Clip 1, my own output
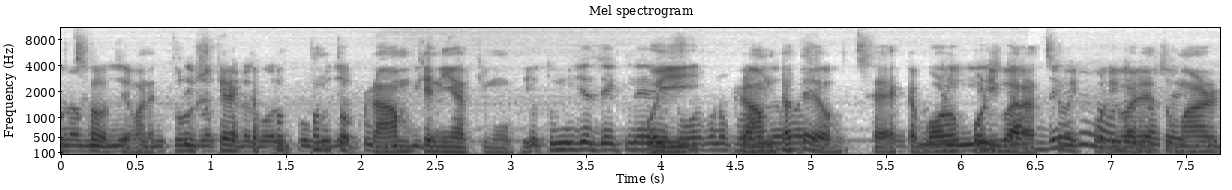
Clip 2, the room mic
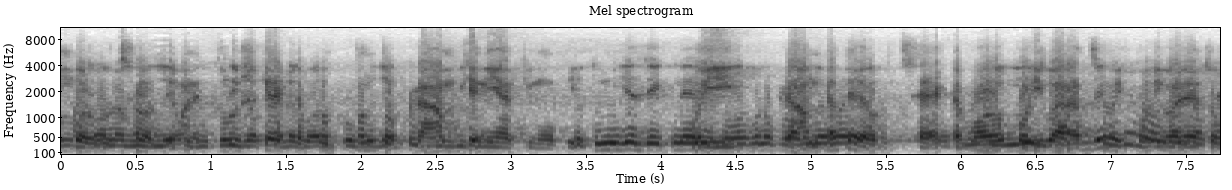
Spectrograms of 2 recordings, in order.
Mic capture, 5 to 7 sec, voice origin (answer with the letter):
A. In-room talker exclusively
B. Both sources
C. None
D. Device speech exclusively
D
